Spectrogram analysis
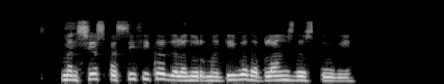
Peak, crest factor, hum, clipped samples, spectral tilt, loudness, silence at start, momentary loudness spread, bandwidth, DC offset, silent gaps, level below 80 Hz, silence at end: -2 dBFS; 12 dB; none; under 0.1%; -5.5 dB/octave; -14 LUFS; 0.6 s; 6 LU; 8.2 kHz; under 0.1%; none; -56 dBFS; 0.9 s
